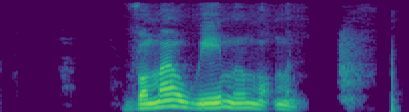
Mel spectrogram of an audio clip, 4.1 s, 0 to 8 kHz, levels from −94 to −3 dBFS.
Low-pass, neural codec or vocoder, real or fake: 7.2 kHz; vocoder, 22.05 kHz, 80 mel bands, Vocos; fake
